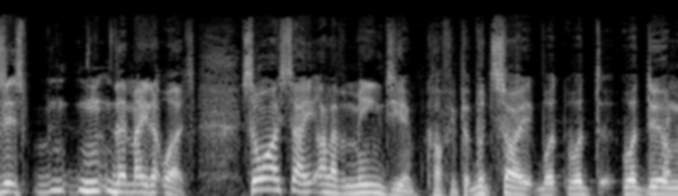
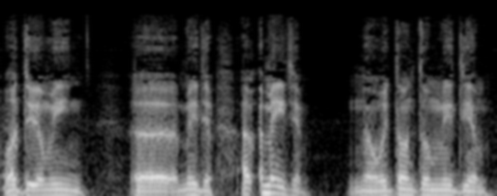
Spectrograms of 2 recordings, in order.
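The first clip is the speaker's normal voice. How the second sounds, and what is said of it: Put-on Iraqi accent. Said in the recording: “This is my Iraqi accent”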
